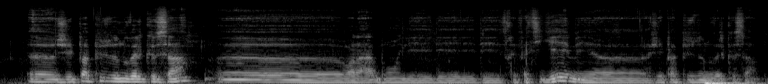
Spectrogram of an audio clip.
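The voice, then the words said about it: Sunny regional French accent. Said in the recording (French): “avec ton accent, tu nous apportes le soleil”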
